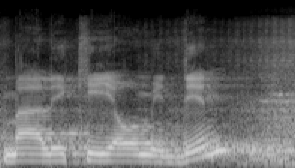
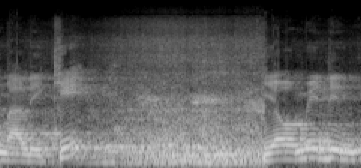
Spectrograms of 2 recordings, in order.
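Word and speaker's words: مالك يوم الدين: Bisa kita baca dengan Maliki Yaumiddin panjang atau bisa dibaca dengan Maliki Yaumiddin pendek, Pak.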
